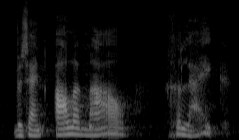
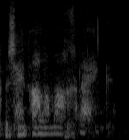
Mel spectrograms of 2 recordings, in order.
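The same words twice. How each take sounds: First: Soft and slow, allemaal stressed; slow tender emphasis. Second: Breathy whispered repeat. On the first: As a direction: lay it down gently and slowly. Herhaalde kernzin in preek. (zacht en langzaam, nadruk op allemaal) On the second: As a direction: whisper it to each listener. Herhaalde kernzin, gefluisterd. (gefluisterd herhaald) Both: Real, not acted.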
